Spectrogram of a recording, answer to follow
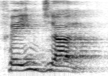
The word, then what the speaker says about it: Fengal: பேர் கூட வச்சாச்சு, பெங்கால் புயல். ஆமாம், இந்த புயலுக்கெல்லாம் யாரு, எப்படி, ஏன் பெயர் வைக்கிறாங்க? பெங்கால் என்ற இந்த பெயரை சவுதி அரேபியா முன்மொழிந்துள்ளது. அரபி மொழியில் ஃபெய்ஞ்சால் என்று உச்சரிக்கணுமாம்.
